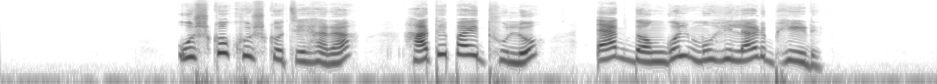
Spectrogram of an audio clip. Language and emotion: Bengali, neutral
